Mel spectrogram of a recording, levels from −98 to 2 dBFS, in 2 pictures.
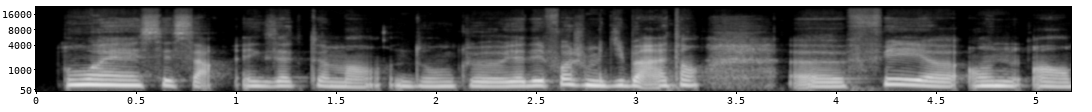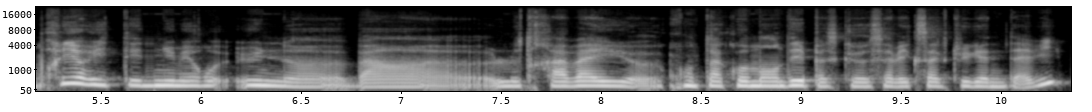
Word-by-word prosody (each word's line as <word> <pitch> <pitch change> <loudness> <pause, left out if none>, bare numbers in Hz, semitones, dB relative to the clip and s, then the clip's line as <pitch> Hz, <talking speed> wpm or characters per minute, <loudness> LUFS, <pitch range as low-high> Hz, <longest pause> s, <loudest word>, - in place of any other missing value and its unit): Ouais, 220 -2 +6
c'est 200 - -3
ça, 195 - -5
exactement. 175 -3 -4
Donc 170 0 -4
heu, 165 -1 0
il - - +1
y - - +3
a 175 - +2
des 190 - +3
fois 235 +5 0
je 215 - +1
me 200 - +6
dis: 190 +1 -1
«Ben 190 - +2
attends, 200 +1 -1 0.5
heu, 160 0 -1
fais, 215 +5 +1
heu, 170 -3 0
en 185 +1 +2
n 185 +1 +2
en 165 -2 -2
priorité 225 -2 +1
numéro 190 -1 +2
1 180 -7 +1
ben 150 -11 -5
heu, - - -7
le 175 0 -1
travail, 180 0 +1
heu, 170 - -5
qu'on 190 -1 +1
t'a 180 0 -1
commandé, 180 +1 +4
parce 160 -3 -6
que 165 - -4
c'est 165 +1 -5
avec 160 0 -4
ça 170 - -1
que 155 - -13
tu 175 - -4
gagnes 165 -2 -1
ta 185 - -4
vie. 300 +7 -1
180 Hz, 250 wpm, -21 LUFS, 170-195 Hz, 0.5 s, Ouais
